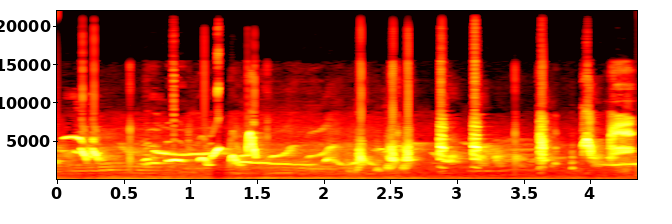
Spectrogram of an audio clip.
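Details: Oriental magpie-robin singing hard to lure shy magpie-robins into answering; varied whistles and slurs give way to sharp chirps repeated roughly every quarter second, with a soft low hum underneath.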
